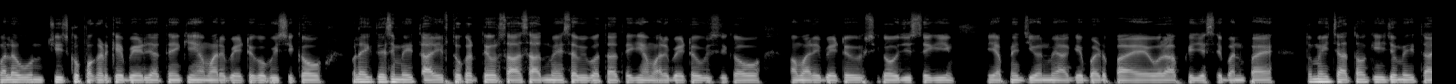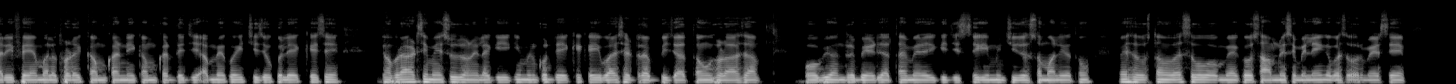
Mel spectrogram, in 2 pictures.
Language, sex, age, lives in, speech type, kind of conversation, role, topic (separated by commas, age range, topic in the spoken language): Hindi, male, 18-19, India, conversation, advice, user, तारीफ़ सुनने पर आपको असहजता क्यों महसूस होती है?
